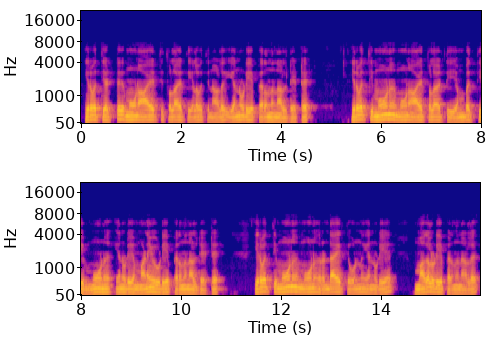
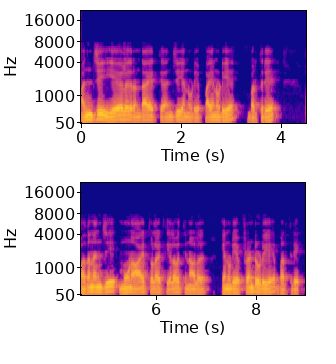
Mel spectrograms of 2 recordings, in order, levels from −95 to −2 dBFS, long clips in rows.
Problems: background sounds at intervals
